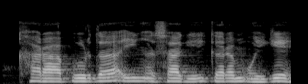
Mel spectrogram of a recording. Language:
Manipuri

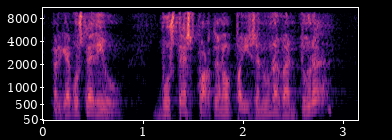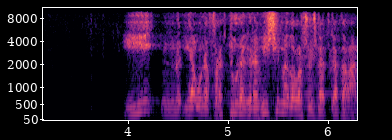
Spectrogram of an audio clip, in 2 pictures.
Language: Catalan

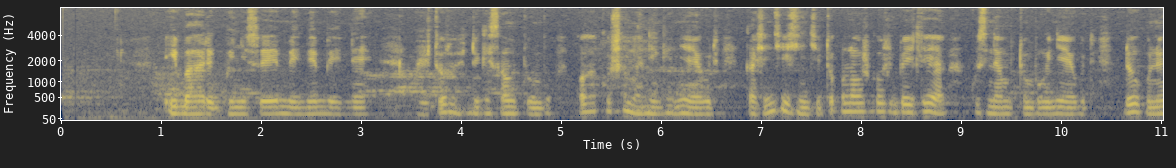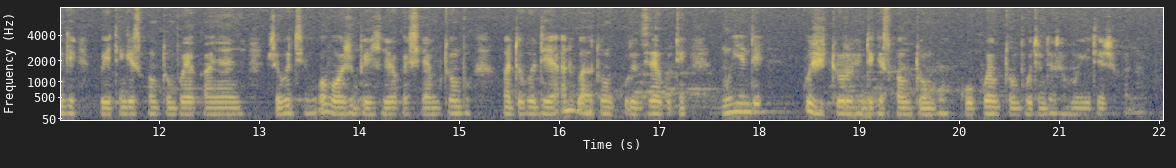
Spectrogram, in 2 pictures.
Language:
Ndau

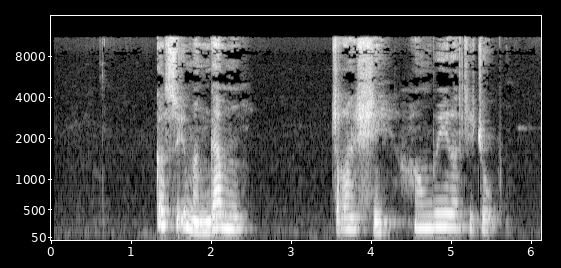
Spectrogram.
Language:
Fe'fe'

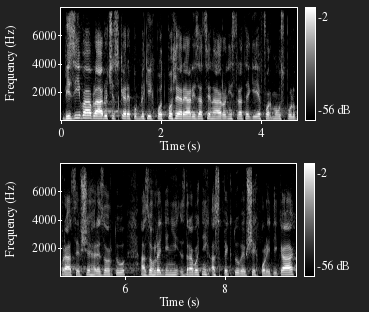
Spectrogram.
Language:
Czech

